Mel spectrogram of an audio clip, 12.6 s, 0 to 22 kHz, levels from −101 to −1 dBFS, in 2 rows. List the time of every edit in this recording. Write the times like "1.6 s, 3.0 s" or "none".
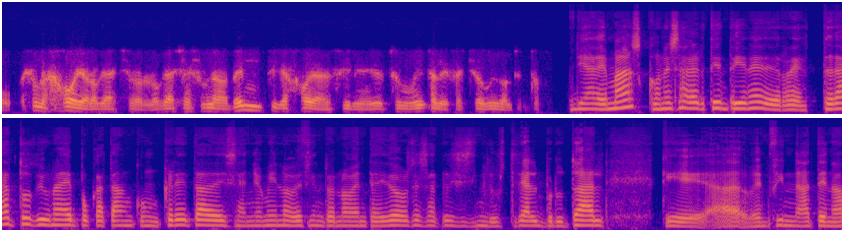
1.4 s, 3.2 s, 5.5 s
